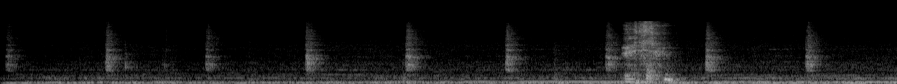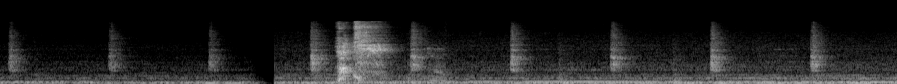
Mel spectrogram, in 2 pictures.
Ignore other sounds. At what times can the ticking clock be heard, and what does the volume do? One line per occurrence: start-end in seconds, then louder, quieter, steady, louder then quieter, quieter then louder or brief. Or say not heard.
0.0-17.8 louder.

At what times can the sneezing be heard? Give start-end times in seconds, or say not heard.
6.2-6.8, 12.3-13.4.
